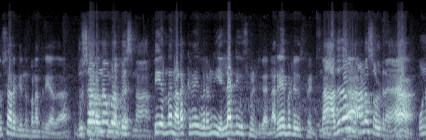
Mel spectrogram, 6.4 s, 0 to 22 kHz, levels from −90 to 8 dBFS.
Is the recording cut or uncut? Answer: cut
